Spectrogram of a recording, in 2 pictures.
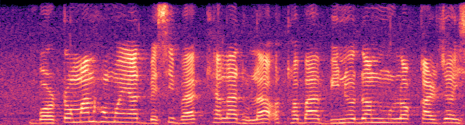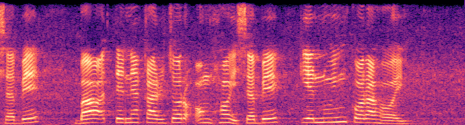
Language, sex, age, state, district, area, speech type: Assamese, female, 45-60, Assam, Nalbari, rural, read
